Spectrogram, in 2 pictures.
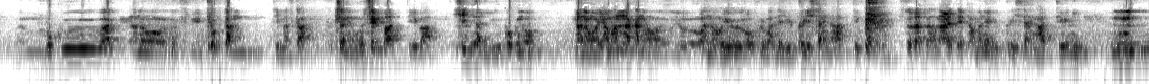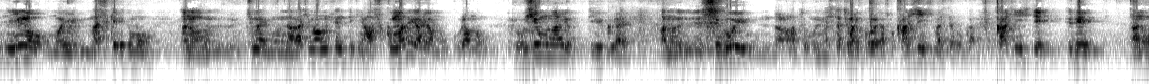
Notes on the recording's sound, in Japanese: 主催：NKK都市総合研究所 場所：大手町・日本鋼管本社ビル。8人連続講演会 「アーバンコンファレンス21」 として行われた講演。周辺ノイズが入るが 内容はクリアに聞き取れる。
